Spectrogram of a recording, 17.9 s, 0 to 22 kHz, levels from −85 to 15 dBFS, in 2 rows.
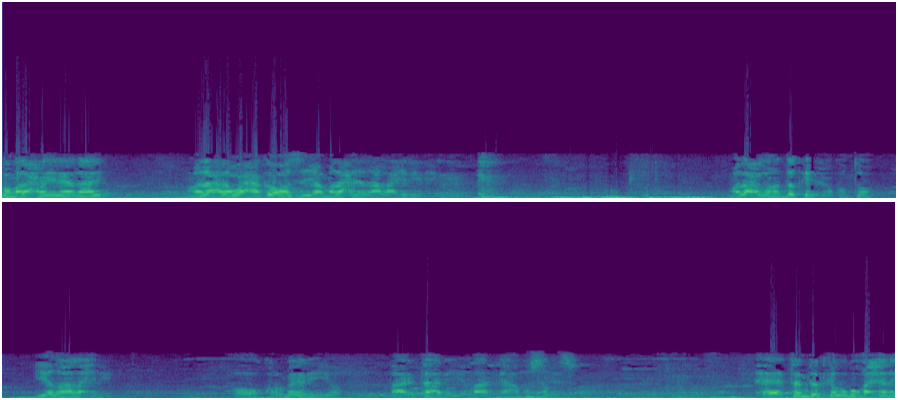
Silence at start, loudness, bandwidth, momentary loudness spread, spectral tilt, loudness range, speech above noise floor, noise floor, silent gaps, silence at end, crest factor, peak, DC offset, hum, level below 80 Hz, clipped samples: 0 s; -22 LUFS; 5.2 kHz; 19 LU; -7.5 dB/octave; 8 LU; 22 dB; -43 dBFS; none; 0 s; 12 dB; -8 dBFS; under 0.1%; none; -26 dBFS; under 0.1%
